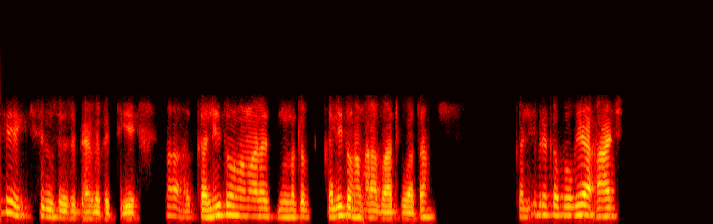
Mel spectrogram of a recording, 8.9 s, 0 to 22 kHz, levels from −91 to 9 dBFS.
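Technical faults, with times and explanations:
Throughout: G.729 codec. The sound is held to a telephone band of about 150 Hz to 3.4 kHz, with nothing above. It carries the rough, slightly synthetic grain of a codec that rebuilds speech from a vocal tract filter, a pitch predictor and a few pulses per 10 ms frame, which points to G.729A at 8 kbit/s. The damage is plainly audible. Unlike simple band-limiting, the roughness sits inside the band itself.
1.03–1.14 s, 4.50–4.61 s and 6.58–6.72 s: VoIP packet loss concealed by the speech codec. About 10 ms is lost at 1.03 s, which fits a single frame, and about 50 ms at 4.50 s. At 6.58 s, 60 ms goes missing scattered over 80 ms, in runs no longer than 20 ms. Rather than going silent as a plain dropout would, the decoder stretches its last pitch and filter into a fading buzzy tone or coloured noise. Because each frame builds on the one before, the weakness lingers past the loss.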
